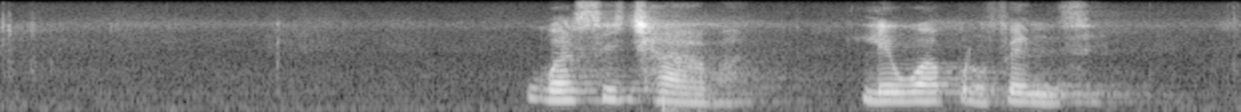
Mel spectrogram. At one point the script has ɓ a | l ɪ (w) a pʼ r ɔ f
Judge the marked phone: correct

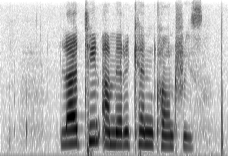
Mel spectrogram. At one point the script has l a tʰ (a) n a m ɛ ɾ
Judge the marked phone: incorrect: i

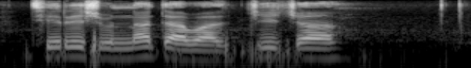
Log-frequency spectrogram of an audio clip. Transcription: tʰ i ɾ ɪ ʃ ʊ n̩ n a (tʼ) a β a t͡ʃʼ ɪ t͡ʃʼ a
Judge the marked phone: correct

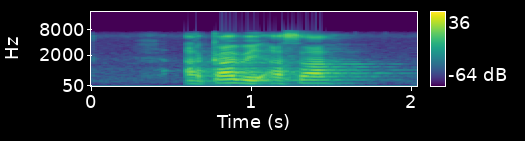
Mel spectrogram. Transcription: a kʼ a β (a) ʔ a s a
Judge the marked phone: incorrect: ɛ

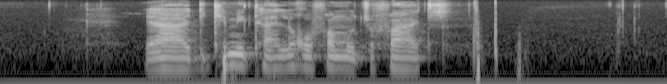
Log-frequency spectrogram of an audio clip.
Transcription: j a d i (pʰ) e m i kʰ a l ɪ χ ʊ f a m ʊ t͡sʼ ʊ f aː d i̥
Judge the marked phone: incorrect: kʰ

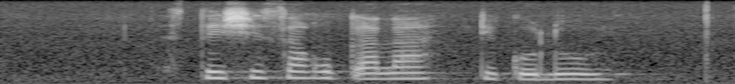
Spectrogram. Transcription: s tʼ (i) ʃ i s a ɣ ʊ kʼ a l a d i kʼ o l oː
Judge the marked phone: incorrect: e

